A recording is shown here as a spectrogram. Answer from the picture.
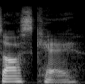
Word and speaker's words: Sasuke: It's pronounced Sasuke.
